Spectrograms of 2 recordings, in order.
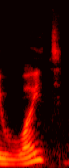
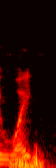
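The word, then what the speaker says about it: wight: context what is a white a white dead don't you play rpgs if i forget what a white is i've never well it's not spelled white like the color it's just pronounced like that looks like that yeah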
